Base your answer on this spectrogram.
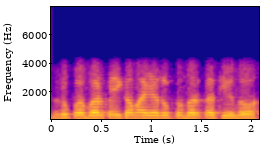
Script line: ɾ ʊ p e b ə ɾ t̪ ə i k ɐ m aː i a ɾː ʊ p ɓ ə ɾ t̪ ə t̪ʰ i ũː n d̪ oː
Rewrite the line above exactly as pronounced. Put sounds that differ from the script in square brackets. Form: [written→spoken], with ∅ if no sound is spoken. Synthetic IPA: ɾ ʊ p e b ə ɾ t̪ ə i k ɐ m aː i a [ɾː→ɾ] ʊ p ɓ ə ɾ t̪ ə t̪ʰ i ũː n d̪ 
